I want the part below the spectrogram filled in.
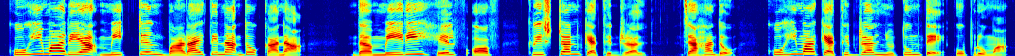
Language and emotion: Santali, neutral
